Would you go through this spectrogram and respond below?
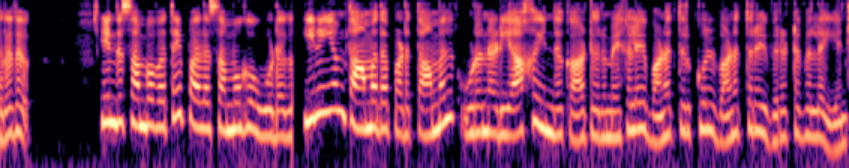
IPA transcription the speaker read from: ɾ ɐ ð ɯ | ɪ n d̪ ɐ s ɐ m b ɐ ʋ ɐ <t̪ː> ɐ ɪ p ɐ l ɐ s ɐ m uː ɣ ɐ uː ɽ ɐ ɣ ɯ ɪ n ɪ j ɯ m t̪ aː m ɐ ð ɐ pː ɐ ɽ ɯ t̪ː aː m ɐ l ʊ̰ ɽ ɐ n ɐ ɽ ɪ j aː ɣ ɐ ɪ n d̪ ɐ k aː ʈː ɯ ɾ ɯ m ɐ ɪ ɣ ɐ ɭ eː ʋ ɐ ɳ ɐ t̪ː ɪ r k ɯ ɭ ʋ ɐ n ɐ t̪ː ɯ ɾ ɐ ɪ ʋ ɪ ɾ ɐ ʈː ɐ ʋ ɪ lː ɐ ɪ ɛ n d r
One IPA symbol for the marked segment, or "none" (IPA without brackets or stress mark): t̪ː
